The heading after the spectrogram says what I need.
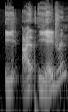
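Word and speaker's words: Iyanden: Is it Iadrin? Iandin? No, Is there it's an R a in there? Y. It's Iaydren.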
